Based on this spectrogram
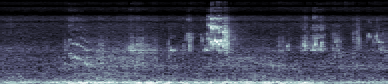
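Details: Pet lovebirds kissing and talking, giving a busy run of short scratchy chirps and thin rising notes with one louder harsh squawk in the middle, set against a steady low rumble of background noise.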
